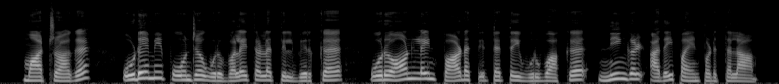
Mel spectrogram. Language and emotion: Tamil, neutral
